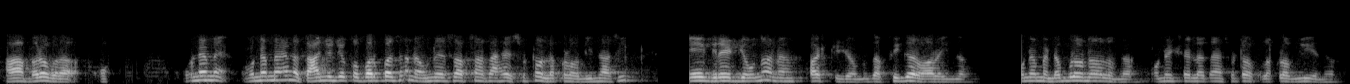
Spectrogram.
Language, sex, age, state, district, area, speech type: Sindhi, male, 45-60, Gujarat, Junagadh, rural, conversation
